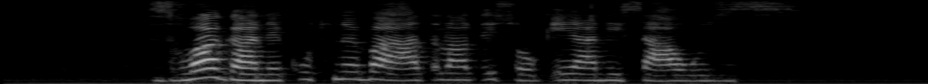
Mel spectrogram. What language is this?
Georgian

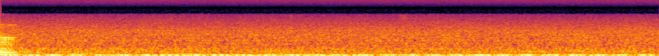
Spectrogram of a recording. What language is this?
English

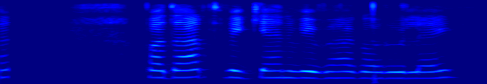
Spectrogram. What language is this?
Nepali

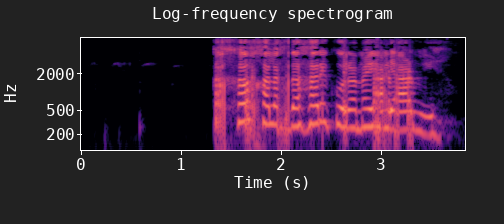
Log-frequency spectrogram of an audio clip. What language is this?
Pashto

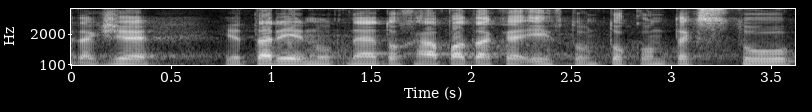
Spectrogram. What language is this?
Czech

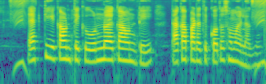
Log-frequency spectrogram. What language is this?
Bangla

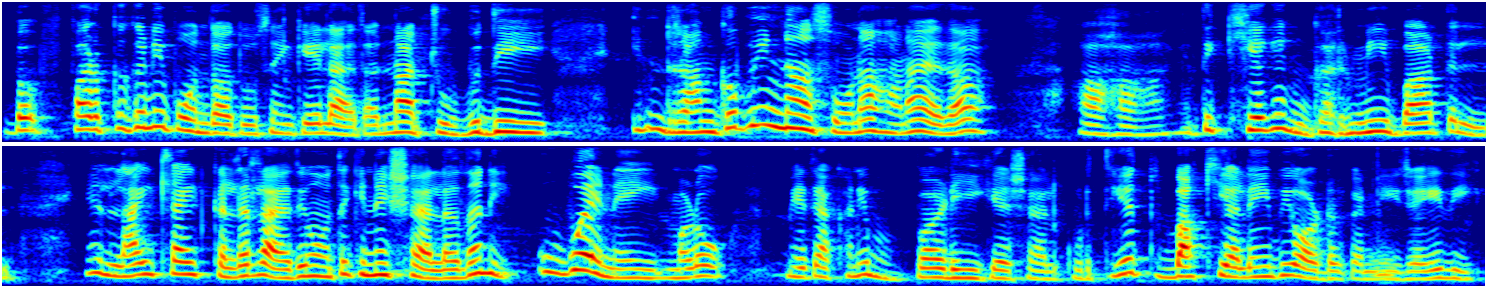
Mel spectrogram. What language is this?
Dogri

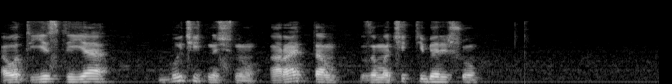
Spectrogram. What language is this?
Russian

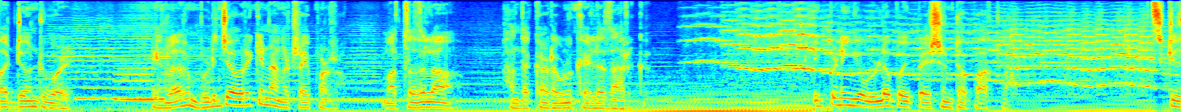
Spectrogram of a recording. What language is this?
Romanian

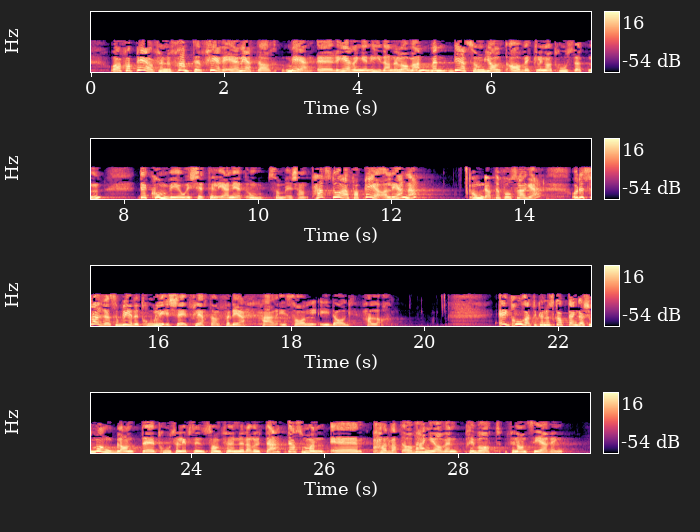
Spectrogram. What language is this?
Norwegian Bokmål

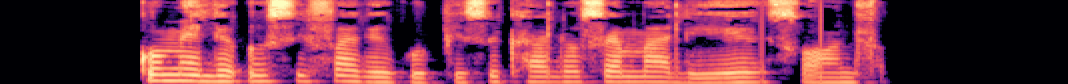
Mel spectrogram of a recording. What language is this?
Swati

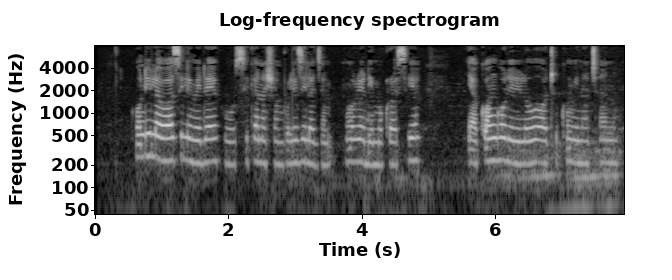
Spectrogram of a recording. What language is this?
Swahili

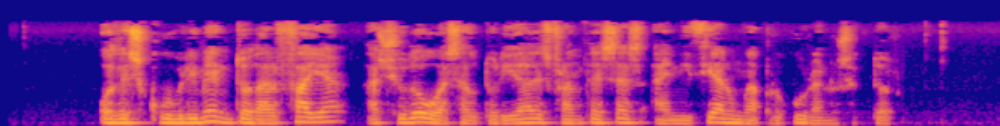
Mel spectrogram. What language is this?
Galician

